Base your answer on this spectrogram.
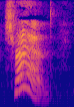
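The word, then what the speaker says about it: Shrand: My name is Sophie Schrand. My name is... – Please don't interrupt. Sophie! What's your last name? – Schrand! That's spelled S-H-R-A, N as in Nancy, D as in David.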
